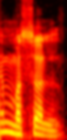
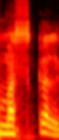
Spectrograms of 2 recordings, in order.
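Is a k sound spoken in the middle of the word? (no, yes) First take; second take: no; yes. First: No k sound is pronounced before the l. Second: A k sound is pronounced before the l. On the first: The speaker calls it right. "सी silent है इसलिए इसको पढ़ेंगे मसल" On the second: The speaker calls it wrong. "अगर हम सी की आवाज़ निकालें तो उसको पढ़ेंगे मस्कल"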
